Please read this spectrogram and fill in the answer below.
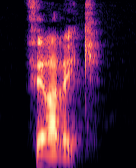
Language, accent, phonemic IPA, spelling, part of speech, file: French, France, /fɛʁ a.vɛk/, faire avec, verb, LL-Q150 (fra)-faire avec.wav
- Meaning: to put up with it, to make do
